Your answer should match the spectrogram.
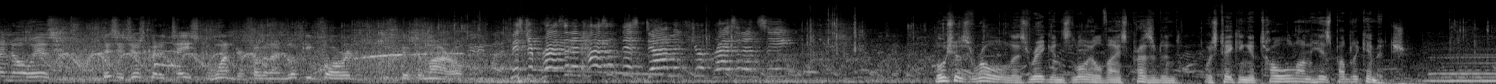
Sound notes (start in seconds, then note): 8.0 camera shutters clicking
